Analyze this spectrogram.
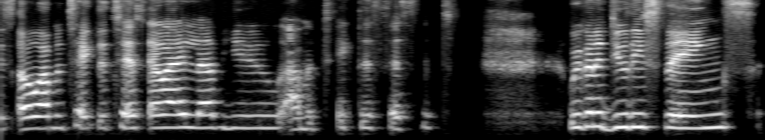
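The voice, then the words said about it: Put-on English accent. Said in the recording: “I don't know where my English accent came from.”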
